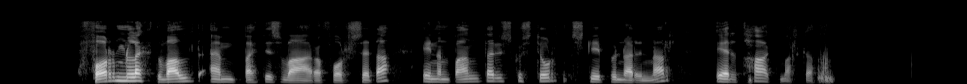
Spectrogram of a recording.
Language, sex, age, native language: Icelandic, male, 30-39, Icelandic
